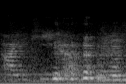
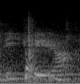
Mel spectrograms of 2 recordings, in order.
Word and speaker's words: IKEA: you i know that in the u.s you call it ikea but the right pronunciation is the care and being from scandinavia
